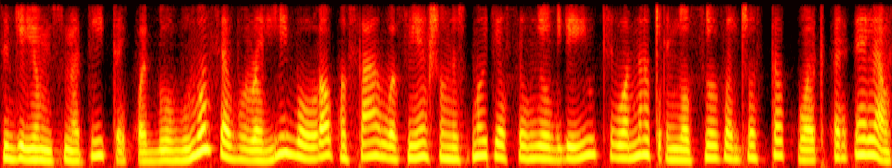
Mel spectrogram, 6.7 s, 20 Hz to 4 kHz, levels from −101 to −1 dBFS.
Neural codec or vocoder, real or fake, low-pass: codec, 16 kHz, 0.5 kbps, FreqCodec, larger model; fake; 3.6 kHz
